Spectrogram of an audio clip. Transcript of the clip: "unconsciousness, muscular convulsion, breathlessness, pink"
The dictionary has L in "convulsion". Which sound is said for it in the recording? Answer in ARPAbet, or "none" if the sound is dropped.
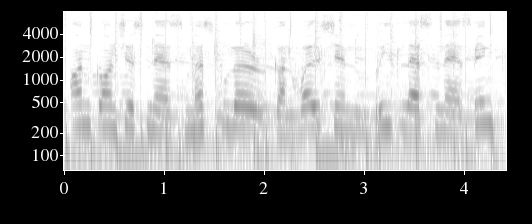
L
